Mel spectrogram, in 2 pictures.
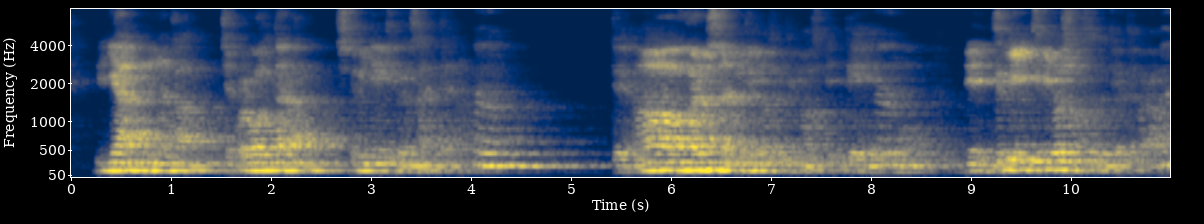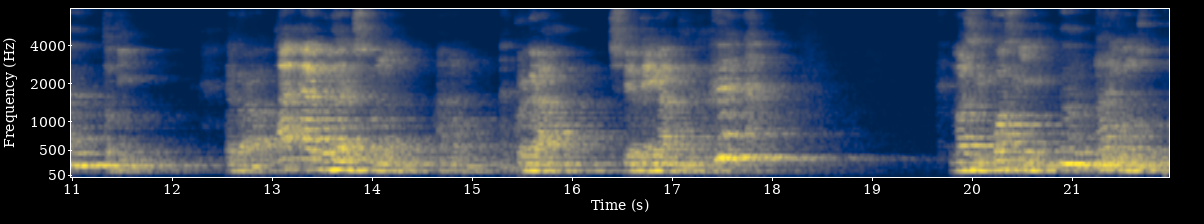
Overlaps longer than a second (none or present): none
